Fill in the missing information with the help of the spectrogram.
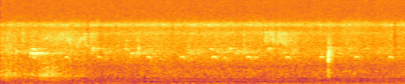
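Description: Faint natural outdoor ambience: short high chirps repeating every half second or so, and a single sharp click about five seconds in.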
